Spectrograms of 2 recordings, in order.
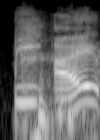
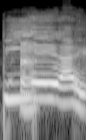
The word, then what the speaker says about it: Pai: Like not PI but PAI. It's like Ajit Pai from like pie.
